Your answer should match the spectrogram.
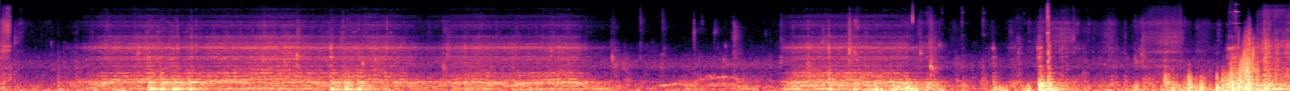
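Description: Fishing reel being cranked to retrieve the line, right beside the microphone: a steady gear whir in two stretches with a short pause between. A sharp knock and rod-handling noise come near the end.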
